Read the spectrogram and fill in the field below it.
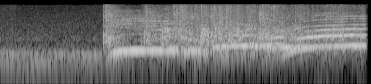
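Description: An electric guitar comes in loudly with wailing, bending notes.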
